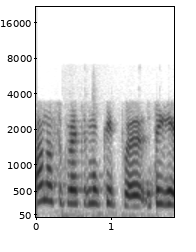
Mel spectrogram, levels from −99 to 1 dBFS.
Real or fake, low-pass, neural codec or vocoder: real; 7.2 kHz; none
